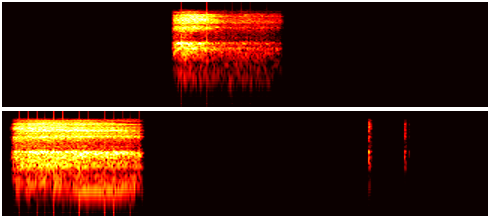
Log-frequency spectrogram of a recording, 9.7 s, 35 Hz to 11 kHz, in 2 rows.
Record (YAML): exhalation_length: 9.7 s
exhalation_amplitude: 2581
exhalation_signal_mean_std_ratio: 0.36
survey_phase: beta (2021-08-13 to 2022-03-07)
age: 65+
gender: Male
wearing_mask: 'No'
symptom_none: true
smoker_status: Never smoked
respiratory_condition_asthma: false
respiratory_condition_other: false
recruitment_source: REACT
submission_delay: 1 day
covid_test_result: Negative
covid_test_method: RT-qPCR
influenza_a_test_result: Negative
influenza_b_test_result: Negative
